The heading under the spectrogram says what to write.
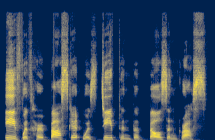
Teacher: We have ductils, stressed syllables followed by two unstressed syllables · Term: dactil foot, dactyls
